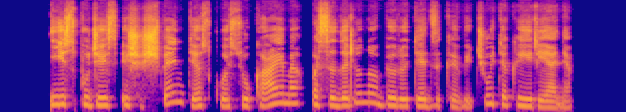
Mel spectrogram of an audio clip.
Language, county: Lithuanian, Marijampolė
